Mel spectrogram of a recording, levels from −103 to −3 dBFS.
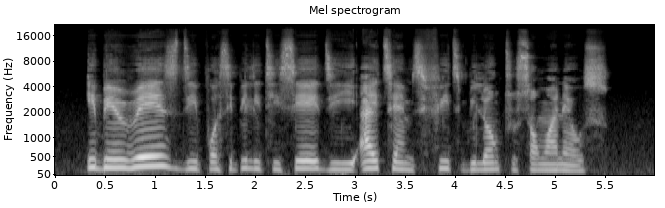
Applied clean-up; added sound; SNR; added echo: none; none; none; none.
